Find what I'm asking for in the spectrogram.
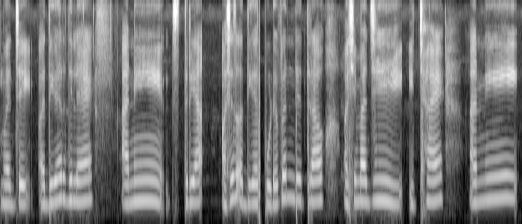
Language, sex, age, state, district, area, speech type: Marathi, female, 18-30, Maharashtra, Wardha, rural, spontaneous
